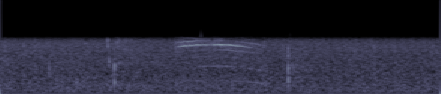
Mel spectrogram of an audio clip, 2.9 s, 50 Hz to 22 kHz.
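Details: Young pet kitten playing inside a paper bag in April 2007 lets out a short, high-pitched mewing cry midway through. Faint rustles and a steady low hum surround it, with a person's voice speaking before and after.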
